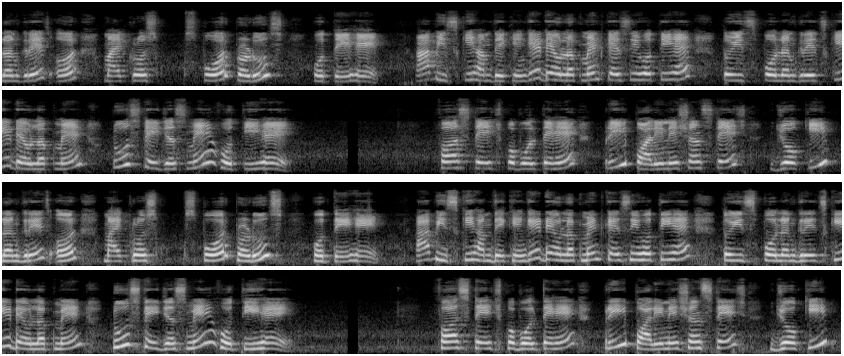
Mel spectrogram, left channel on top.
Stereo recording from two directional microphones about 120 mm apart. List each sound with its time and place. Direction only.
0.0 s speech: 40° right (ahead or behind)
12.7 s a woman's voice: 40° right (ahead or behind)
13.1 s a woman's voice: 15° left (ahead or behind)
14.8 s speech: 35° right (ahead or behind)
